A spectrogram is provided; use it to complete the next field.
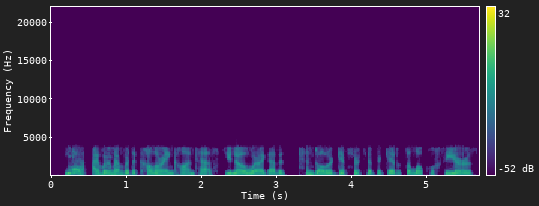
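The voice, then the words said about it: Emotional, choked-up voice. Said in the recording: “you can even hear it in my voice, right? ... You're getting emotional”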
